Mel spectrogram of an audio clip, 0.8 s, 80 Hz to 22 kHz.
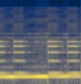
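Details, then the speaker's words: Reanibex 500 monitor-defibrillator in automatic AED mode during a test, with a loud, steady two-pitch electronic alarm after rhythm analysis: "do not touch patient, analyzing heart rhythm, shock advised"; defibrillator shock-advised alarm. "so from here the device will automatically analyze any heart rhythm and advice if the shock is needed do not touch patient analyzing heart rate shock"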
